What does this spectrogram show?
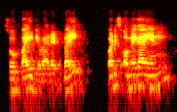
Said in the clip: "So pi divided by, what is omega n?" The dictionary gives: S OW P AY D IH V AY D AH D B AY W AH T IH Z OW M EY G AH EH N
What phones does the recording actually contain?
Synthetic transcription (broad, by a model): S OW B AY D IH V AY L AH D B AY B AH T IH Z OW M EY G AH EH N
